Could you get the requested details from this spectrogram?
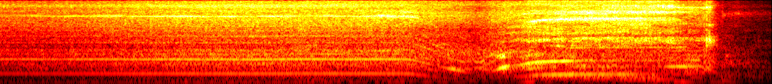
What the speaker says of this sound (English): I'm just going to drill a pilot hole first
